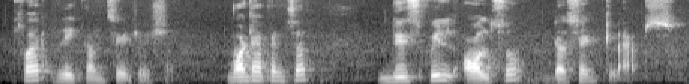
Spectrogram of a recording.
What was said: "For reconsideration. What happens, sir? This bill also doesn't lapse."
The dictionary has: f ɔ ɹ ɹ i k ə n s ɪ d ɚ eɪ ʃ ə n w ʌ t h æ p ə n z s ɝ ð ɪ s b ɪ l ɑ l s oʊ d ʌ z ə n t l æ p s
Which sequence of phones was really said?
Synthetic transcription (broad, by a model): f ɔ ɹ ɹ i k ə n s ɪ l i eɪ ʃ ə n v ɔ t h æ p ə n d s ɝ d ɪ s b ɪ l ɑ l s oʊ d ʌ s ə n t l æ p s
